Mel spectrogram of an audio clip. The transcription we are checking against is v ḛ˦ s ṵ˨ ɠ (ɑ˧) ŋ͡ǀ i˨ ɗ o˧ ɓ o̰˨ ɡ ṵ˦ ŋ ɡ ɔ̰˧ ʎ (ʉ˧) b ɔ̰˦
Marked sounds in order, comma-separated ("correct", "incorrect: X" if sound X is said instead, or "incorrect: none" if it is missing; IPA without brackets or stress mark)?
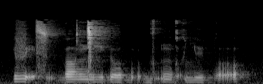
incorrect: ɒ˧, correct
